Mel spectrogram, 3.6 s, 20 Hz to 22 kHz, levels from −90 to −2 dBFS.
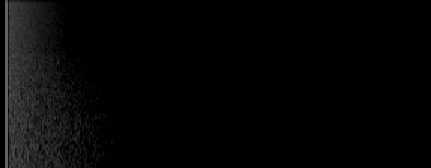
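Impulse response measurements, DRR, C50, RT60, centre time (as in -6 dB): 6.5 dB, 7.5 dB, 2.2 s, 31 ms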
